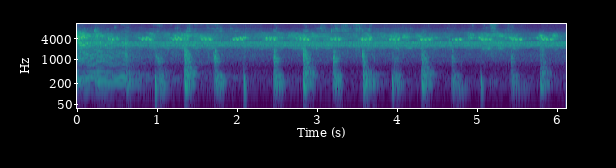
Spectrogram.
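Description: Night insect chorus: a steady cricket trill with a high chirp pulsing about three times a second, over a regular soft knocking at about the same pace. Music fades out in the first moment.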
